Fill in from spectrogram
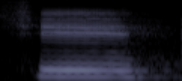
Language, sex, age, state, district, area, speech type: Punjabi, female, 18-30, Punjab, Tarn Taran, rural, read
